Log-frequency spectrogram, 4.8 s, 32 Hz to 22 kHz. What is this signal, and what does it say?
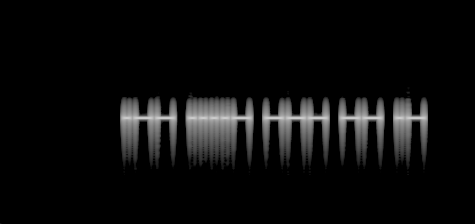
Morse code, heard as a keyed tone, about 22 wpm, 700 Hz. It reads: W4OMA
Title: USA Call Signs - 5 Characters - 3x Character Spacing - 22wpm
